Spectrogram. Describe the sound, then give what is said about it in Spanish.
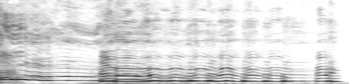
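A person imitates a dog's wolf-like howl, a sustained wavering tone rising and sliding with a trembling vibrato for several seconds before cutting off, loud. “¿han escuchado ustedes un, perro cuando dicen que hay algo maligno cerca? Ajá. Y que empieza a aullar así como lobo.”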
